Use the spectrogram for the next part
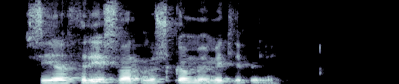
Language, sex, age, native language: Icelandic, male, 30-39, Icelandic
